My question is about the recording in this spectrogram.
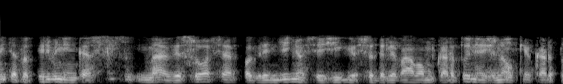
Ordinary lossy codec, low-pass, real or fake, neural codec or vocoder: AAC, 16 kbps; 7.2 kHz; fake; codec, 16 kHz, 16 kbps, FunCodec, trained on Chinese and English, 50 frames a second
